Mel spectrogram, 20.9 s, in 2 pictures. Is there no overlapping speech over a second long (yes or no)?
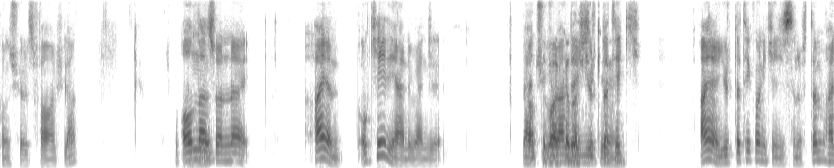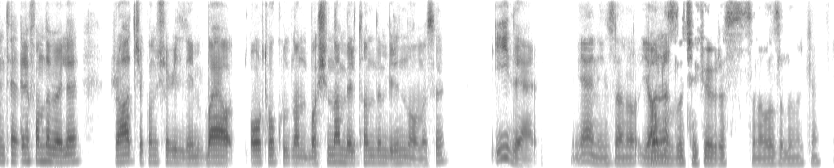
no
